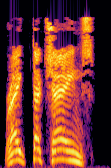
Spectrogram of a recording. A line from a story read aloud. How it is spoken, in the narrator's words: Dancer bellows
